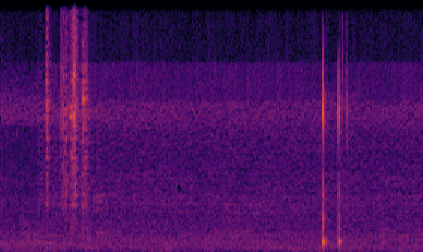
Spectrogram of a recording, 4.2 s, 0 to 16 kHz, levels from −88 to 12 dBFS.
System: none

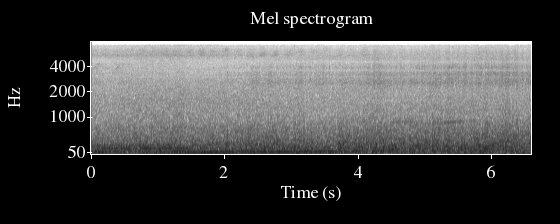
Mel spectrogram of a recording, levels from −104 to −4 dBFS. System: none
